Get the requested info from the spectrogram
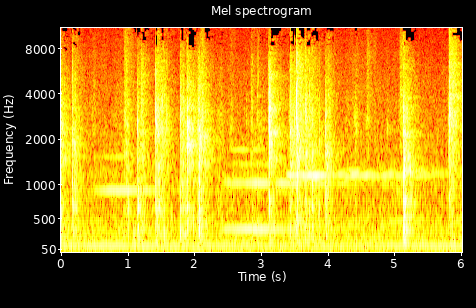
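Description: A tarot deck being shuffled and handled by hand: a dozen or so sharp, irregular clicks and taps of card edges, with faint steady tones underneath.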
